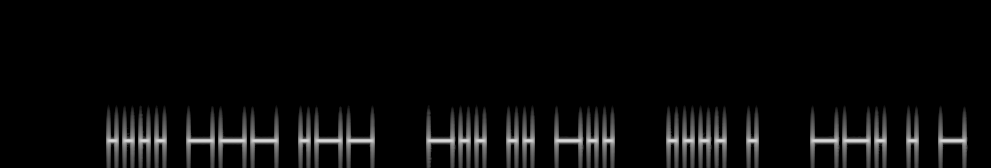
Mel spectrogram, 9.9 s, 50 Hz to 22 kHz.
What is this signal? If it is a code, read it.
Morse code, heard as a keyed tone, about 15 wpm, 700 Hz. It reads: HOW DID HE GET
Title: Sentences from Top 1100 Words 15wpm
